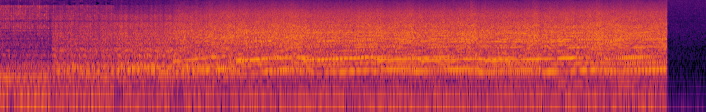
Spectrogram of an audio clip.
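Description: Loud, continuous engine roar of racing motorcycles in the drag racing game Time Slip Simulator, with rising and falling pitch as they accelerate through gears, steady throughout before cutting off abruptly at the end.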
